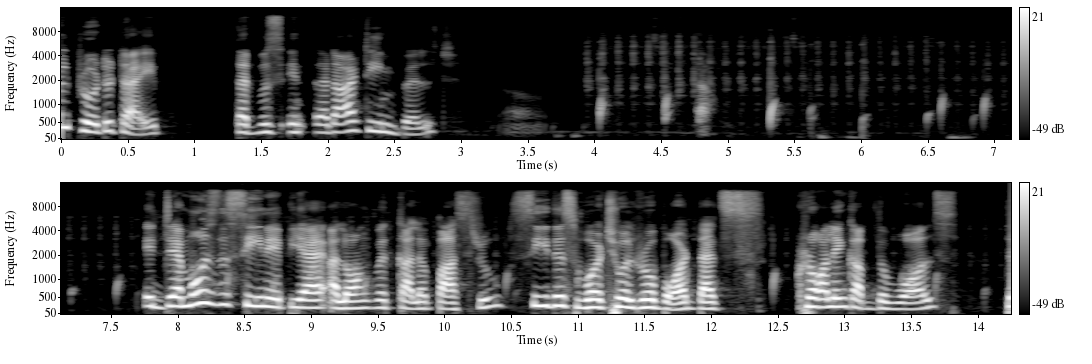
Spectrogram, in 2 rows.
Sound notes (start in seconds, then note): 3.9 robot walking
